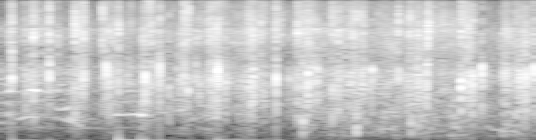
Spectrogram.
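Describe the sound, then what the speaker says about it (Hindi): A group in a maths training class bursts into applause, many hands clapping in a quick, dense, continuous burst close by, with voices mixed faintly underneath. "ताली में जाइए।"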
